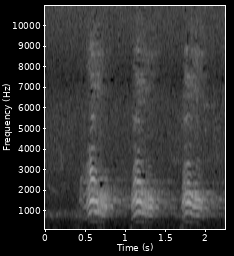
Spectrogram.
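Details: Black-backed jackals give sharp, yelping alarm calls about every half second on a clear morning, a sign a predator is nearby, with lions heard roaring to the north and a male lion then found.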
